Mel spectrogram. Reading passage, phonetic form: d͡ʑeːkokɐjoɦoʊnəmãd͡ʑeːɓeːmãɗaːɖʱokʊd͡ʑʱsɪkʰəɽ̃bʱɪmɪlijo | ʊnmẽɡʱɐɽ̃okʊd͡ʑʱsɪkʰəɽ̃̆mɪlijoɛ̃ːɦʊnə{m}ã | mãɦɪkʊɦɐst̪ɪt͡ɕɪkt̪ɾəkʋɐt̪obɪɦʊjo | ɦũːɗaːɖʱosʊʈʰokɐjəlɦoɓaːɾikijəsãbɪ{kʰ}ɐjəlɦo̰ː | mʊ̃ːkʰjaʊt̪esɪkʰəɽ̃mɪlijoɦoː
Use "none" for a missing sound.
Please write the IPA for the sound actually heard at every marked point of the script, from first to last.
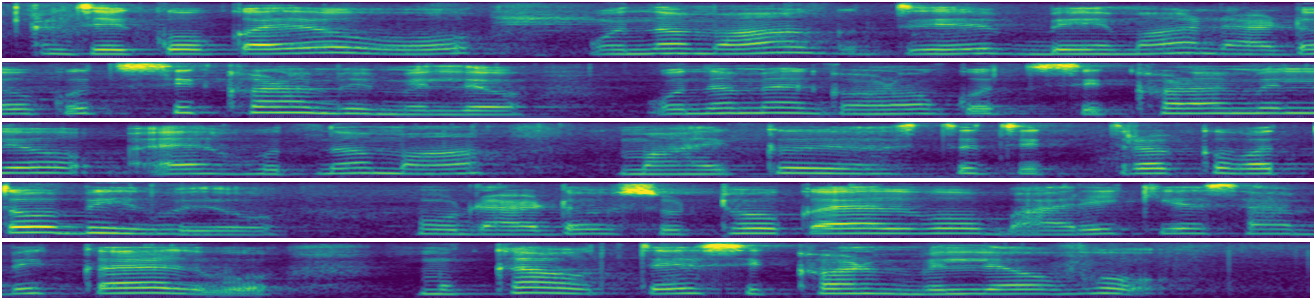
m, k

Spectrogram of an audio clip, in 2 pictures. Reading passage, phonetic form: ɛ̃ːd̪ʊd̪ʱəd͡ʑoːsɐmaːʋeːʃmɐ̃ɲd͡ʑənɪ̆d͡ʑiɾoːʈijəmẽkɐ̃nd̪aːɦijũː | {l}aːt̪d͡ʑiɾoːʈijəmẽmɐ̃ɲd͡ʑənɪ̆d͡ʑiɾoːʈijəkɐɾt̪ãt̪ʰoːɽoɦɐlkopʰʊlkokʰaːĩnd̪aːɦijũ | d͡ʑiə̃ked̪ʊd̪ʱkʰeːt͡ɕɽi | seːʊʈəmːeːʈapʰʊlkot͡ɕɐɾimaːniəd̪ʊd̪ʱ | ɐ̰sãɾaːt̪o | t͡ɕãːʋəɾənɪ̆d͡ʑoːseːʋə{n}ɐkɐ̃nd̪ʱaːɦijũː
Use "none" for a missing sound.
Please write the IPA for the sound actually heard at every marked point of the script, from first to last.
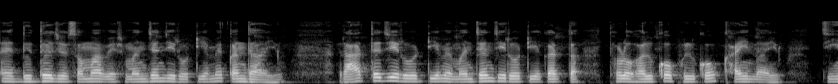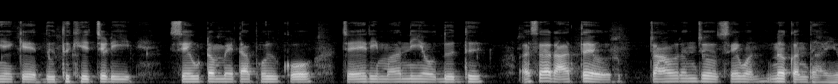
ɾ, nː

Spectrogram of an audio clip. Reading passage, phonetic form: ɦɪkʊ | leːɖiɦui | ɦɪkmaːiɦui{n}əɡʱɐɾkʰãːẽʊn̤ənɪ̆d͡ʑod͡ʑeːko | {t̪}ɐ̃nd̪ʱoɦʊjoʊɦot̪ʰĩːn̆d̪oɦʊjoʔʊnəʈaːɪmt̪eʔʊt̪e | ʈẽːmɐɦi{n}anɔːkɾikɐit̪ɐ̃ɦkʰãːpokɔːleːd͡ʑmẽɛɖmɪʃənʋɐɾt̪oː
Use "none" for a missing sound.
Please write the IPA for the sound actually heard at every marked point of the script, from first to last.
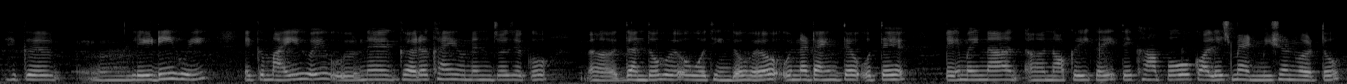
n, d̪, n

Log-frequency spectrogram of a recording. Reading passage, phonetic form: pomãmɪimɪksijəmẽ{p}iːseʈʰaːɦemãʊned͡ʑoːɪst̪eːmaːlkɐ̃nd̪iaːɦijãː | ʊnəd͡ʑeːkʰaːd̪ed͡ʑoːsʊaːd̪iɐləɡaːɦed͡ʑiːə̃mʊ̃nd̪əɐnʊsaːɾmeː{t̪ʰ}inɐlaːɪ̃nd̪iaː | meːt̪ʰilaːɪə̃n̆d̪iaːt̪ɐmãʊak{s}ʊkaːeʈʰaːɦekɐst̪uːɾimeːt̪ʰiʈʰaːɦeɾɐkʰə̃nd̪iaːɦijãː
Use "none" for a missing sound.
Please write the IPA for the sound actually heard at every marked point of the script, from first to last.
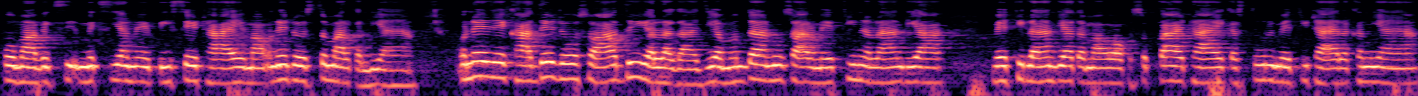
p, t̪ʰ, s

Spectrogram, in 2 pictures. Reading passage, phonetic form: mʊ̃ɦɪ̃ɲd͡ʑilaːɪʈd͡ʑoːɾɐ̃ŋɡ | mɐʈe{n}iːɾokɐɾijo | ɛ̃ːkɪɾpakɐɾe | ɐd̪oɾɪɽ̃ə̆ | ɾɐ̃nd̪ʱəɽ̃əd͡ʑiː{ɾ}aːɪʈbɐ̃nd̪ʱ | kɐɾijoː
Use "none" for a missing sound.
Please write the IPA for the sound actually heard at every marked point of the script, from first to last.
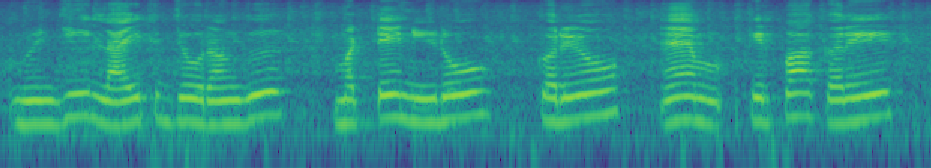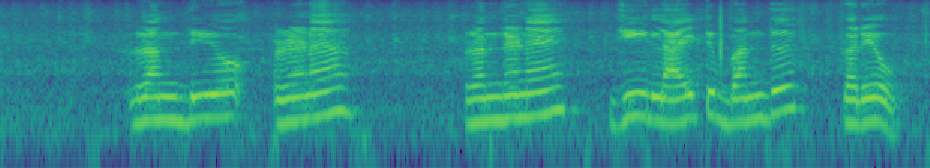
n, l

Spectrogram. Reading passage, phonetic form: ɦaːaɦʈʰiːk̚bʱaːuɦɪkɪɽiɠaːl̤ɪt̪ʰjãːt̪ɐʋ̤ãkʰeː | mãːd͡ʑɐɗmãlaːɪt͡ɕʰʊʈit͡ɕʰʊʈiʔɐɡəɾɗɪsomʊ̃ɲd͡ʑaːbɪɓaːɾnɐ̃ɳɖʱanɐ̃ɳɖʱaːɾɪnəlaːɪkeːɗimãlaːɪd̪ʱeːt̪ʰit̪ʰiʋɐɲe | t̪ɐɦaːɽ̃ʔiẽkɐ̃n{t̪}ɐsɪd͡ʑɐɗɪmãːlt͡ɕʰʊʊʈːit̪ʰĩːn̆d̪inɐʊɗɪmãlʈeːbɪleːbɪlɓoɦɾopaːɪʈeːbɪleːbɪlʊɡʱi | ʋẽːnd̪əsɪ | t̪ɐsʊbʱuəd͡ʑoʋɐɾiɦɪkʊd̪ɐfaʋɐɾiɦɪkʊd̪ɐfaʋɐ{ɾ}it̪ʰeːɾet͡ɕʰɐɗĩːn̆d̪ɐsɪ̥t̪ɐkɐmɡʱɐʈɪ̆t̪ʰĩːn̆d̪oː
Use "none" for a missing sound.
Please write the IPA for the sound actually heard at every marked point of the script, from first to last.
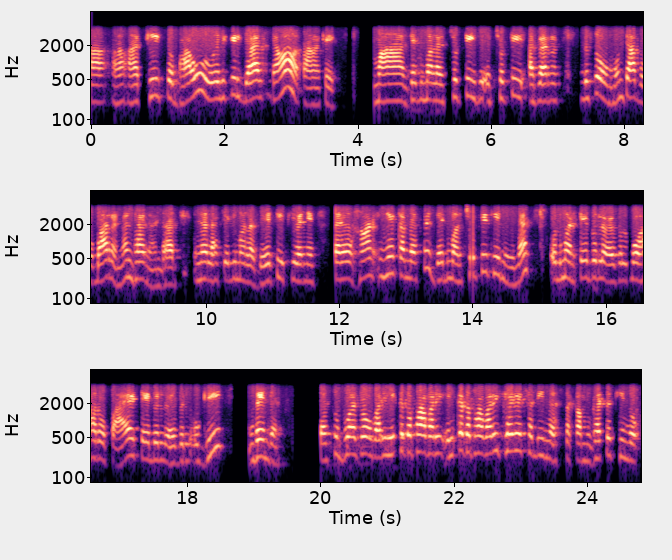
d̪, ɾ

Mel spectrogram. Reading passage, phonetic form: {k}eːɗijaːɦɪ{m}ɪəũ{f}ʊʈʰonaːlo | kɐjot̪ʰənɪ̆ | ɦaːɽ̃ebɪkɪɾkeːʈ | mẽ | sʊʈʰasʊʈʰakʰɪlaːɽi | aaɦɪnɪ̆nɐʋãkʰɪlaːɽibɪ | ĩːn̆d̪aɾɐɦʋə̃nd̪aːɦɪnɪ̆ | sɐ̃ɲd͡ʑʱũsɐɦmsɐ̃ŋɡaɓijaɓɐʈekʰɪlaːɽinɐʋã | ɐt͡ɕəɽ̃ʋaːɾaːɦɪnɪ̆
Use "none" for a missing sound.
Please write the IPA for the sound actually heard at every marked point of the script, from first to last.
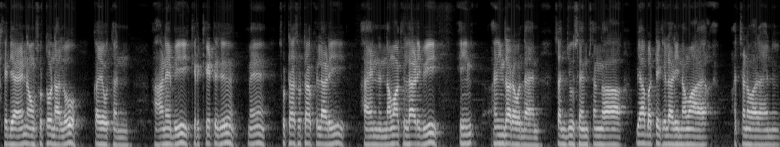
kʰ, n, s

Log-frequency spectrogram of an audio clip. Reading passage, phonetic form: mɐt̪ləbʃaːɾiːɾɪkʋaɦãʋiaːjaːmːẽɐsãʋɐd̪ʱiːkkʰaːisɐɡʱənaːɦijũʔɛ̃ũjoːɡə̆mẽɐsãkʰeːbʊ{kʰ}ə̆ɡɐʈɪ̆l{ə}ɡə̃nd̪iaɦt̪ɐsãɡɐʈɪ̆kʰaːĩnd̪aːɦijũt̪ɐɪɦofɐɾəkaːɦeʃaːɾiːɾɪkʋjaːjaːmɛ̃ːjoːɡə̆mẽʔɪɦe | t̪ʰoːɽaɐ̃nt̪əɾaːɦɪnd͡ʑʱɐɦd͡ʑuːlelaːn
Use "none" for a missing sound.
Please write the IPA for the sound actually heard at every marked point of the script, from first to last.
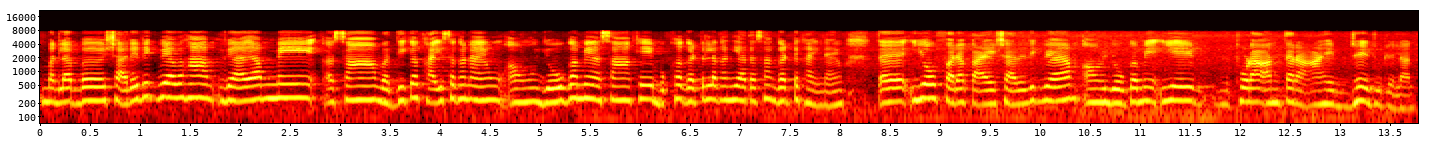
kʰ, ɐ

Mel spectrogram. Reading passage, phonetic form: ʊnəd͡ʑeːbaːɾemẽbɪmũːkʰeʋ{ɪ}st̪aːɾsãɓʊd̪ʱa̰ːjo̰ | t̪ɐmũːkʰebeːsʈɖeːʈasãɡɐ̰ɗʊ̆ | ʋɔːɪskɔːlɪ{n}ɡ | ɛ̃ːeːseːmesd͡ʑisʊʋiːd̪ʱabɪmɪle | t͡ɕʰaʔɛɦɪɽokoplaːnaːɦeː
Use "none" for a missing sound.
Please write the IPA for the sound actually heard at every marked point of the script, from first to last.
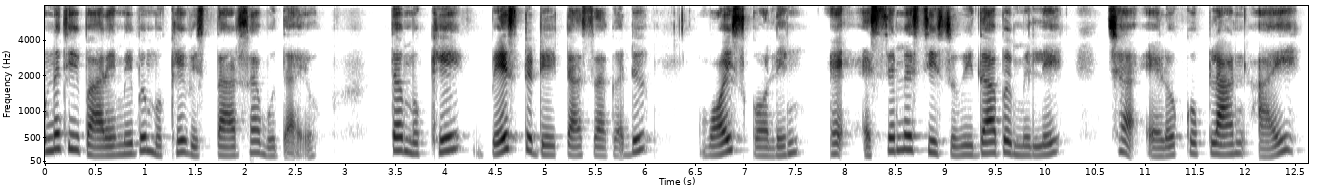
ɪ, ŋ

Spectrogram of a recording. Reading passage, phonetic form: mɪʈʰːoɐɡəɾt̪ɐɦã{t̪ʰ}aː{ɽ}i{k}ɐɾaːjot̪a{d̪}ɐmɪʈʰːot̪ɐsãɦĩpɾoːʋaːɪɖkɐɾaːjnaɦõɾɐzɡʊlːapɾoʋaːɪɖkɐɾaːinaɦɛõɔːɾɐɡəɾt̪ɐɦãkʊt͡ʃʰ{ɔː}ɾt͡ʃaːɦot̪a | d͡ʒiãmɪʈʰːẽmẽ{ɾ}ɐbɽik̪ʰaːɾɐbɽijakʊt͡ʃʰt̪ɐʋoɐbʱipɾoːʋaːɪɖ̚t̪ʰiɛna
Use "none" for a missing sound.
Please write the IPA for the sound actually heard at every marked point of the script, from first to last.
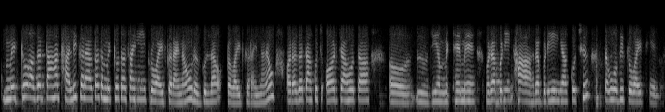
t̪ʰ, l, k, t̪, ɔː, ɾ

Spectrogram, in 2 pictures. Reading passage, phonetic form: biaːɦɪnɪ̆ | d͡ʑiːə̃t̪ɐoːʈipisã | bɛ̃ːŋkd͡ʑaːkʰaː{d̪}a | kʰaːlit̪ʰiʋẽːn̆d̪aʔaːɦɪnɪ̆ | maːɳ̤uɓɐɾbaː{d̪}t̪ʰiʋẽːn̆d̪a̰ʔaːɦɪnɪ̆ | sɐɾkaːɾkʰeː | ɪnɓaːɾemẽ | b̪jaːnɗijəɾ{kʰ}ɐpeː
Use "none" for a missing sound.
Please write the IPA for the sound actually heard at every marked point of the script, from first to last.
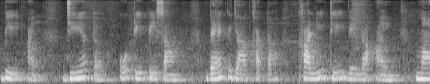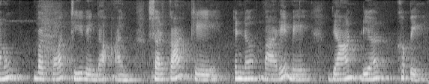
t̪, d̪, kʰ

